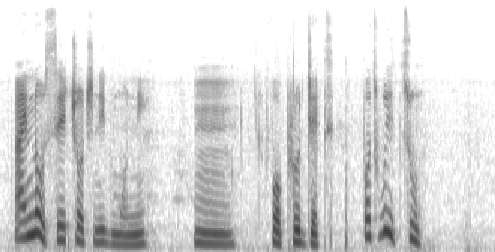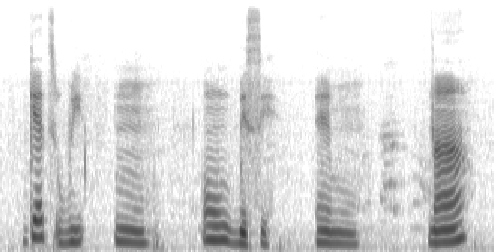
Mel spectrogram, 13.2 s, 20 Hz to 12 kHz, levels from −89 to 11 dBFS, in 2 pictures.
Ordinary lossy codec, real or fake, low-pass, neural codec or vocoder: Opus, 64 kbps; real; 10.8 kHz; none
